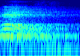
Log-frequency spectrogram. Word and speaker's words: heir: And the H is silent here. Okay, so what is the sound? A. So an heir is one who inherits the throne or property.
